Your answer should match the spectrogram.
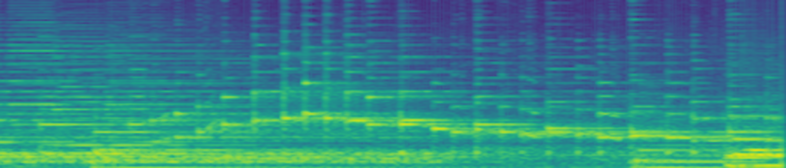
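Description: Russian folk-instrument orchestra playing, led by a solo balalaika whose plucked melody climbs and then steps back down over held low notes, with bayans (button accordions) in the accompaniment.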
